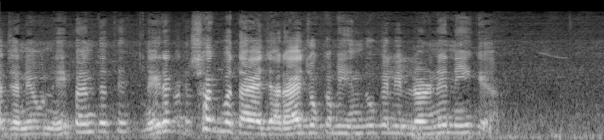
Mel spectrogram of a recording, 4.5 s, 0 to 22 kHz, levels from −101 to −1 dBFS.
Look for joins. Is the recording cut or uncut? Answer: cut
